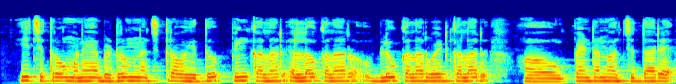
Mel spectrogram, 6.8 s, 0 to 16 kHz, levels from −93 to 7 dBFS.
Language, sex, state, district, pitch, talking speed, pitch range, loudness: Kannada, male, Karnataka, Koppal, 150 Hz, 160 wpm, 150-155 Hz, -13 LUFS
